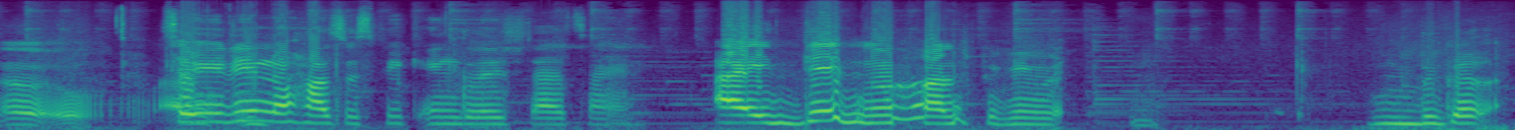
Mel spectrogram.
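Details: Adults in conversation with background music; conversational speech.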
